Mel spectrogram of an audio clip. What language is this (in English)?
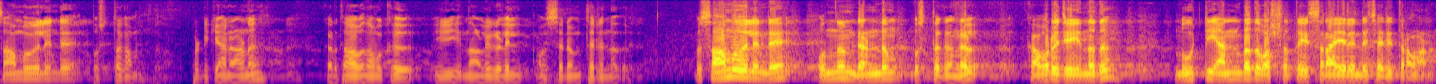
Malayalam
